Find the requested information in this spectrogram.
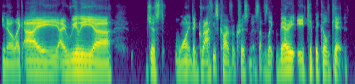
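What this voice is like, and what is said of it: Mixed Scottish and American accent. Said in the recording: “I've got a funny accent ... My accent's like half Scottish, but more American now”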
